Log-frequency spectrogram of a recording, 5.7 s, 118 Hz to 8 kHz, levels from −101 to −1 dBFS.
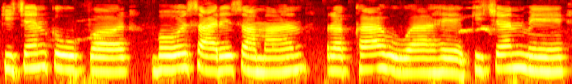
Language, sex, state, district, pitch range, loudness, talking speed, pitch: Hindi, female, Maharashtra, Mumbai Suburban, 225-255 Hz, -13 LUFS, 115 wpm, 240 Hz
